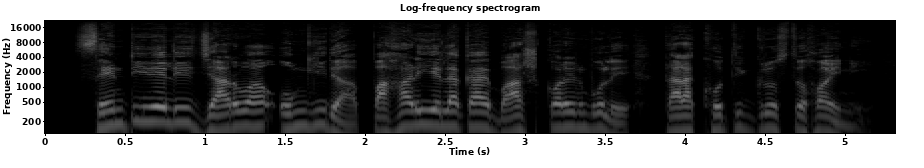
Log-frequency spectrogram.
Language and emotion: Bengali, neutral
